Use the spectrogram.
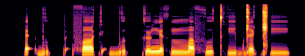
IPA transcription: æ̰ b u pː æ̰ f ɑ k æ̰ ɡ b ʊ kː ə˞ ŋ æ θ mː ɑ f u t̪ʰ i b ɖ æ ǁ i

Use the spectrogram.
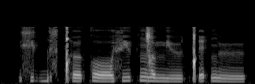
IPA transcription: xʲ ʉ ɡ͡b ɨ s ǃʰ ɵː k oː fʲ ʉː k ŋ͡ǀ ɵ mʲ ʉː ǃʼ e ʔ ŋ ʉː

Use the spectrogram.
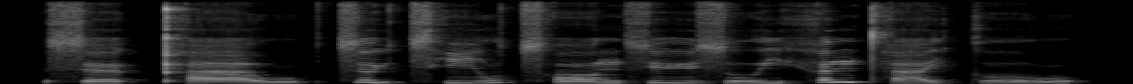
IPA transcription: s œː˨˥ k̚ pʰ aː˨ w | t͡s ɵ˧ ɥ t͡sʰ iː˨˥ w t͡sʰ ɔː˨˧ n s yː˧ s uː˨˧ j h ɐ˥ n t̪ʰ aː˨ j k o˨˥ w

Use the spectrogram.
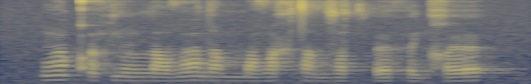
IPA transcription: ũ qʼ ũ x j ũ lː ə j ðˤ ũ dˤ u mː ɔ ðˤ ə x tˤ œ n zˤ u t͡sʼ œ h œ nʲ χ œ

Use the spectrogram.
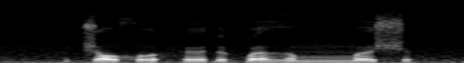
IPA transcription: t͡ʃ ɔ χʷ ɜ h ø ɗ œ k͡p ɜ ɣ ə mː ə ʃ

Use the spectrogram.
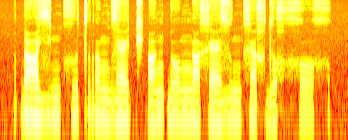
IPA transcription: ɗ ɑ zʲ u ŋ x ʊ t r ɒ ŋ z æ t͡ʃʼ ɑ ŋ ɗ ɔ ŋ ɑ x æ z u ŋ x æ χ d u χ x ɔ x

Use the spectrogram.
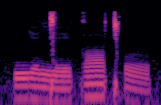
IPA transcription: ɲ e ŋ͡ǀ e ɡ ɒ ǀʰ o

